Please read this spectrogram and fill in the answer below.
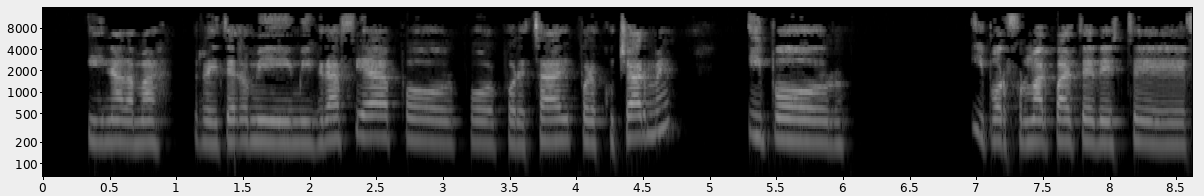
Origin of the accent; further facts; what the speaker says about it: Málaga, Andalusia, Spain; soy malagueña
